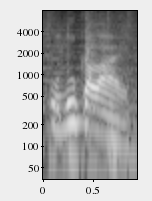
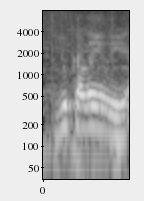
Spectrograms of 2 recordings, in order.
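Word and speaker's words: Unukalhai: It is pronounced Unukalai. It is not pronounced ukulele as somebody on the other YouTube channel said.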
